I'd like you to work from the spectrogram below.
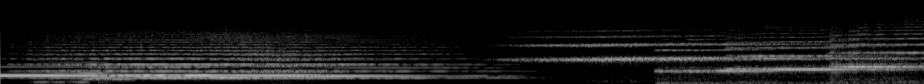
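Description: A Moog Rogue synthesizer holds a single sustained, bright note that opens up into two notes, with a steady electronic tone that dips slightly in loudness midway before swelling again.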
